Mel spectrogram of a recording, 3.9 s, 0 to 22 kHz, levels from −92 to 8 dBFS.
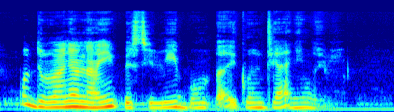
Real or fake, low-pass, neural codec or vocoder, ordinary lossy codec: fake; 14.4 kHz; codec, 44.1 kHz, 3.4 kbps, Pupu-Codec; none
